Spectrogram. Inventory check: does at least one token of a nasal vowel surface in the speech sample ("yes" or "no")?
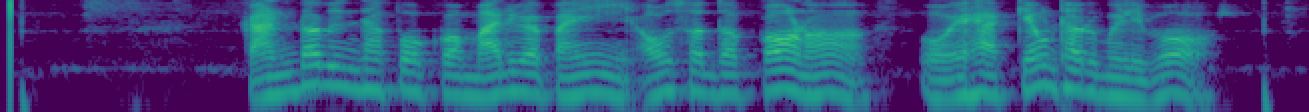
yes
